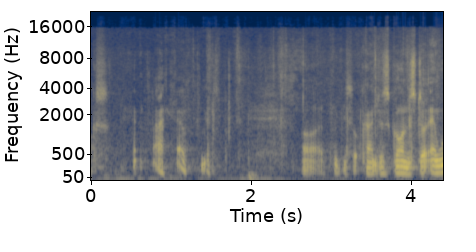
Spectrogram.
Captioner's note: laughs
